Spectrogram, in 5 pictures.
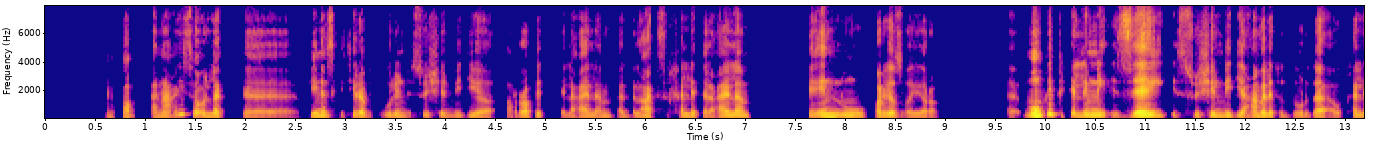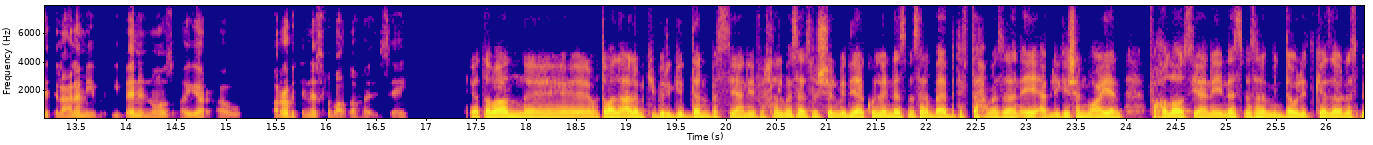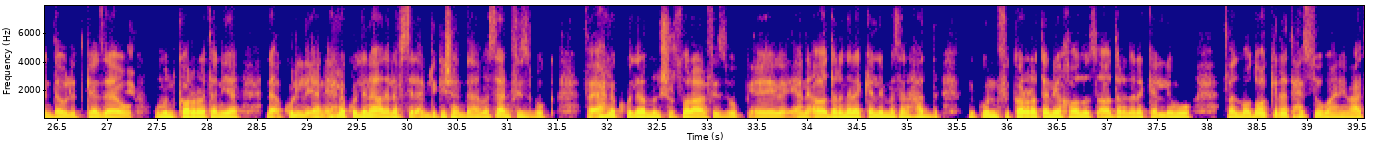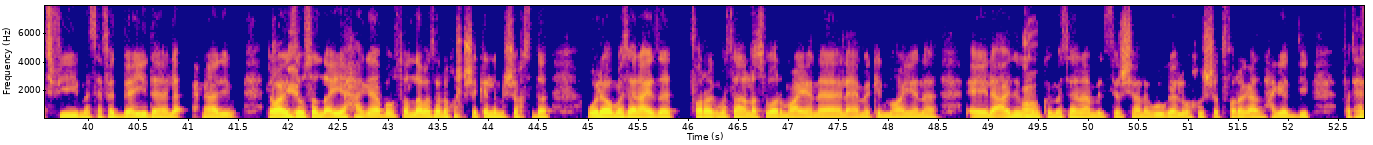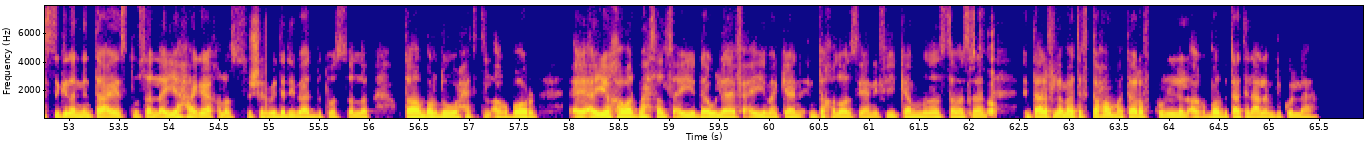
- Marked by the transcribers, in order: in English: "السوشيال ميديا"; in English: "السوشيال ميديا"; in English: "السوشيال ميديا"; in English: "أبلكيشن"; in English: "الأبليكيشن"; in English: "search"; in English: "السوشيال ميديا"
- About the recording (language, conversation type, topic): Arabic, podcast, إزاي السوشيال ميديا أثّرت على علاقاتك اليومية؟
